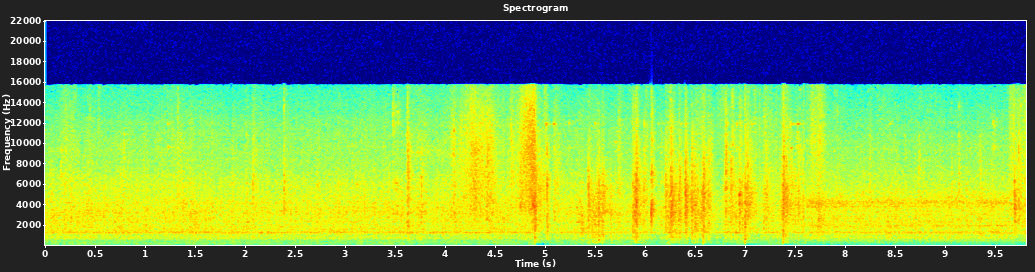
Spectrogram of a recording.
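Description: Sleeper express train running, heard from inside the carriage at the gangway as a steady rumble and hiss. A cluster of sharp clicks and knocks comes about four to seven seconds in.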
